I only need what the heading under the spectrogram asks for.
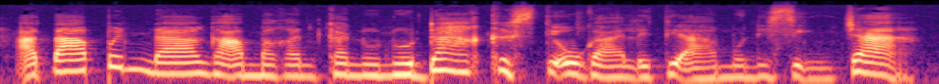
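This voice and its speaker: A woman's voice: on the low side, moderate pace, bright, forceful tone. A woman with an Ilocano accent playing a worried village mother who nags her husband in a radio drama. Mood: scolding.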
